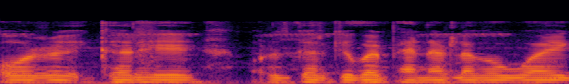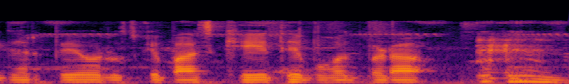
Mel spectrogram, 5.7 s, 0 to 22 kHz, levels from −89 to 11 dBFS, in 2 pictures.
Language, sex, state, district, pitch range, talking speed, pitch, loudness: Hindi, male, Bihar, Katihar, 105-110 Hz, 230 wpm, 105 Hz, -20 LUFS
